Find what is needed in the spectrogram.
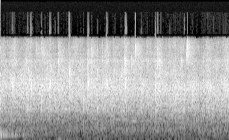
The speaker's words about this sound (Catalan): Un aplaudiment per ell.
